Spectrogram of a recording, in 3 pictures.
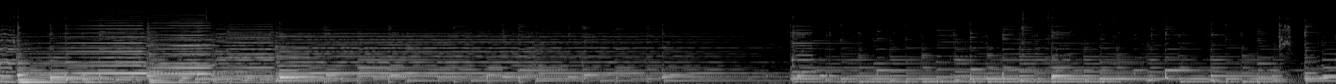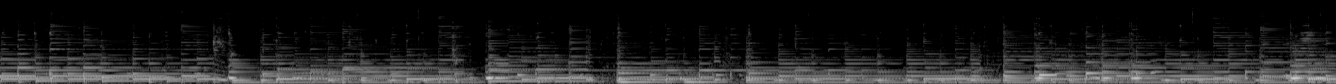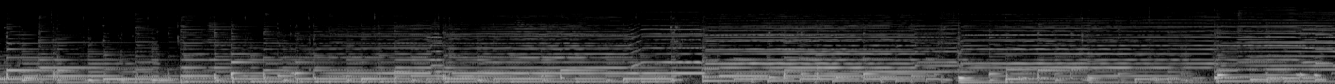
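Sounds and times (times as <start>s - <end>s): instrumental music with plucked strings: 0.0s - 40.0s.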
